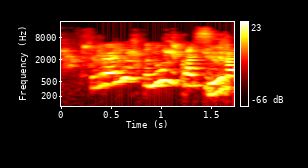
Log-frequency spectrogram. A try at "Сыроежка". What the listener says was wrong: Не са, сыра. Сырая же, сыроежка, поэтому, да.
